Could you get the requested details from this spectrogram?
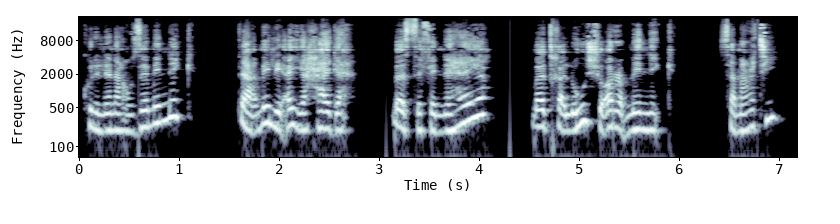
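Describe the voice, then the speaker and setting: A woman's voice: mid-range voice, lively intonation, fairly quick, a little mellow, close to an everyday voice. A woman with an Egyptian accent voicing a harsh, scheming mother who scolds sharply. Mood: scolding. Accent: Egyptian Arabic.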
